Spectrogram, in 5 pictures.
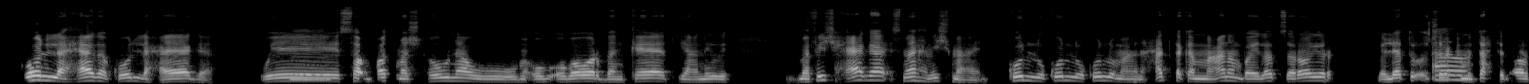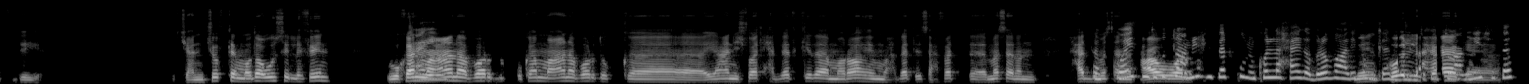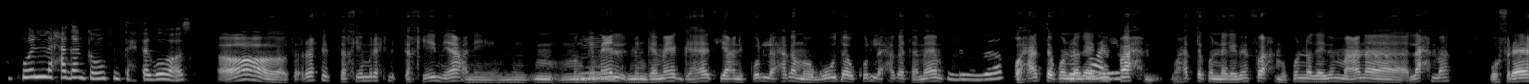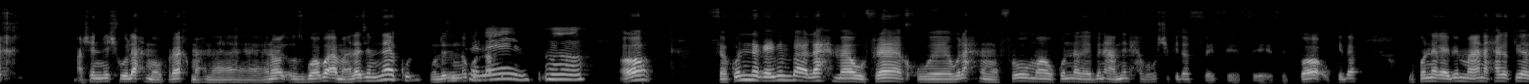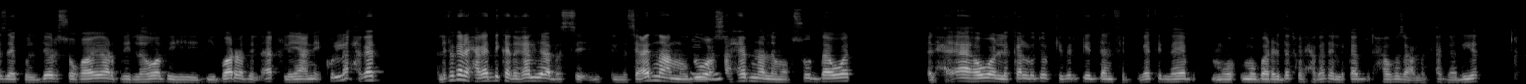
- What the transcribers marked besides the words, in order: in English: "وصَبَّات"; in English: "وباور بانكات"; in English: "كولدير"
- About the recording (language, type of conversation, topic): Arabic, podcast, إزاي بتجهّز لطلعة تخييم؟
